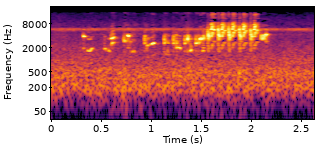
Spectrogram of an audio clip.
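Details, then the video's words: At dawn after tropical depression Claudette, a marsh wren sings from dune shrubs surrounding its nest at SMNWR, ten meters from the high tide line, in brisk wind; quick introductory chips accelerate into a loud buzzy rattle lasting about half a second, with a steady insect whine. "Marsh Wren Calls from Dune Vegetation"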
